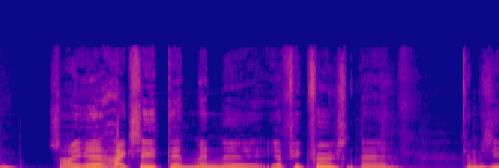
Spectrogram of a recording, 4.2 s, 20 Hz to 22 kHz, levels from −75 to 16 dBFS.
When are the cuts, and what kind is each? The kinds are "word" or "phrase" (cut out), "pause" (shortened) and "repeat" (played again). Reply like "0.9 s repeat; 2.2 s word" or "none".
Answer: none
